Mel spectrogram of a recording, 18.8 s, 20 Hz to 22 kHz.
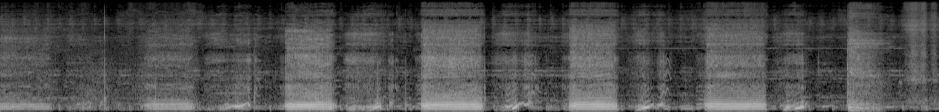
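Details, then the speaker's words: Adult man asleep, out cold the morning after a night out, loud regular vibrating snores on each inspiration, about 6 a minute, softer breathing between; friend says it sounds weird; heavy snoring. "honestly been trying to wake this cunt up so fucking long. It's not stop snoring, man. It's doing it weird as."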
